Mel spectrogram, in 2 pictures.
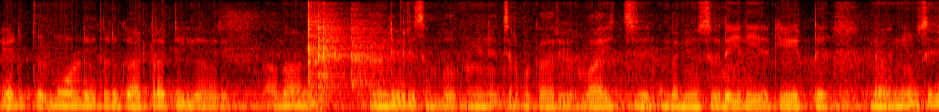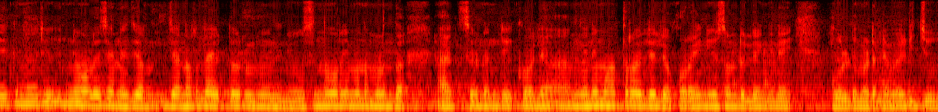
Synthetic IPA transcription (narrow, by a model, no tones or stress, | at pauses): e̞̰ɽut̪ːɨmo̞ːɭɖɐjt̪ːeɽukːɨɐʈraːk̚tːijuɣɐʋɐɾḛ | ɐðaːɳɨ | ɐðɐnde̞̰oɾusɐmbʱɐ̰ʋɐŋːɐne̞t͡ɕirɐpːɐkːaːɾɨ̰ʋaːjit͡ɕːɨend̪aːnjuːsɨɖejlikːeːʈːɨ | nnjuːsɨkeːkːunːɐoɾuno̞ːɭed͡ʑaːɳɨd͡ʑe̞nɐrɐlaːjiʈːɐʋiʈːuɭːɐnuenːɨnjuːsenːɨpɐrɐjumːbonɐmːɐɭe̞nd̪a | a̰ːksiɽendɨko̞̰ːlɐ̰ɐŋːɐne̞maːt̪rɐmɐlːɐɐlːo̞ːkurenjuːsuɳɖɐlːoiŋːɐne̞ | ɡo̞ːɭɖɨmeɽɐlṵmḛɽit͡ɕːu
